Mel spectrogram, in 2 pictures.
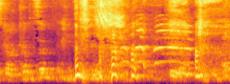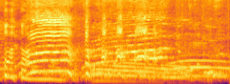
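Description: A young woman shouts excitedly close by.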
